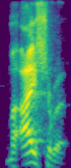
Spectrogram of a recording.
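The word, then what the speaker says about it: ma'aser: The book of numbers chapter 18 verse 21 book of Malachi chapter 3 8-10 means 10th in the Hebrew is pronounced maishara 10% of every penny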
